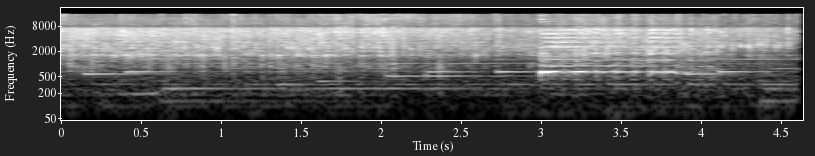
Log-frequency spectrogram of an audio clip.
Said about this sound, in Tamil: இது எல்லாம் எண்ணெயில் வறுபடட்டும்.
